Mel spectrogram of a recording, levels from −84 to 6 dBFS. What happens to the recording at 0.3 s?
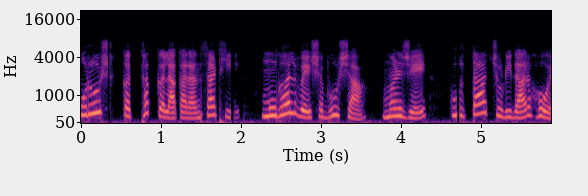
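A lost AMR speech frame, 0.33 to 0.39 s, causes a brief dip or warble, not true silence, as the decoder briefly repeats the last good parameters at falling gain; this fits a single 20 ms frame.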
